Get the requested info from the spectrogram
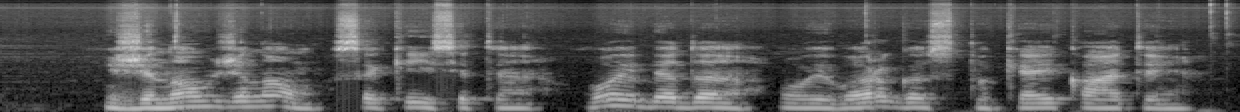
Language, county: Lithuanian, Klaipėda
